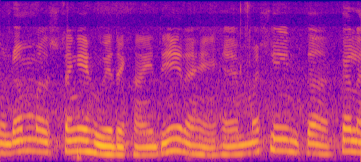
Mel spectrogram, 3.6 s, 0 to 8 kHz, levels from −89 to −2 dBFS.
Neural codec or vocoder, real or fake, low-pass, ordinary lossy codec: none; real; none; none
